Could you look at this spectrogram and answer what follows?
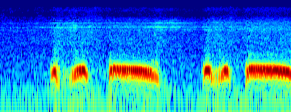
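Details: Spotted dove, a lure call used in trapping: two phrases, each a clipped double coo followed by a long level hoarse coo, with a quiet pause between them.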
